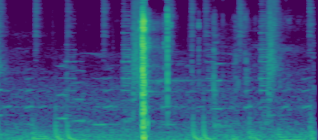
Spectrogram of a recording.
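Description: A homemade Nerf crossbow launches a foam dart with a single sharp snap, followed by a softer click, amid quiet handling noise at close range.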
